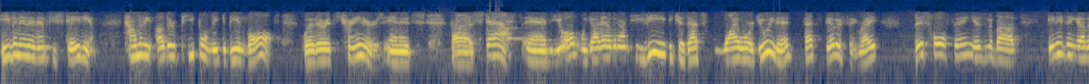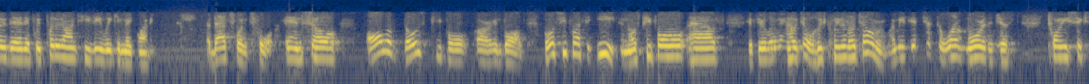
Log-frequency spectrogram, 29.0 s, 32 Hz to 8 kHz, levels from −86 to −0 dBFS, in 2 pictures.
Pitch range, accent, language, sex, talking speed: 155-195 Hz, American, English, male, 210 wpm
